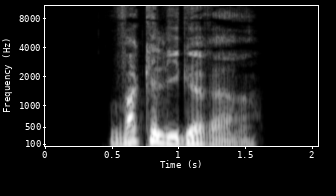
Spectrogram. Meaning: inflection of wackelig: 1. strong/mixed nominative masculine singular comparative degree 2. strong genitive/dative feminine singular comparative degree 3. strong genitive plural comparative degree
- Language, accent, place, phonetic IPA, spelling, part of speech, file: German, Germany, Berlin, [ˈvakəlɪɡəʁɐ], wackeligerer, adjective, De-wackeligerer.ogg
